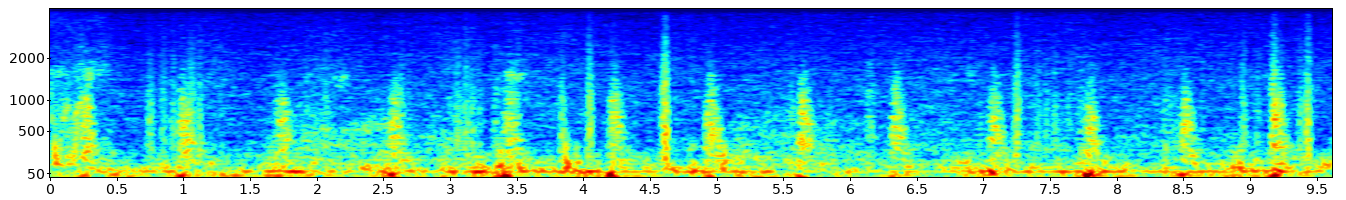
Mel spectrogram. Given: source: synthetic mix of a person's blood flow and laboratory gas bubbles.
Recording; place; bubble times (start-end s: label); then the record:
Doppler ultrasound of blood flow; subclavian vein
0.00-0.28 s: bubbles
From the record:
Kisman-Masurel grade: 211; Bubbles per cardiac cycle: several, 3 to 8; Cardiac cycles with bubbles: 1 to 10%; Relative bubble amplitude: barely perceptible (0.100 to 0.250); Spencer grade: 1 (occasional bubble signal discernible with the cardiac motion signal, with majority of cardiac periods free of bubbles); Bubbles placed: anywhere in the cardiac cycle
